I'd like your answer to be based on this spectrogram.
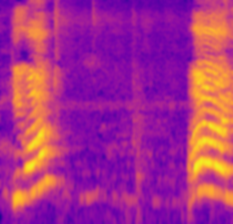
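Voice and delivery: loud call across the room. Acted. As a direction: shout to get his attention. Calling out to husband.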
